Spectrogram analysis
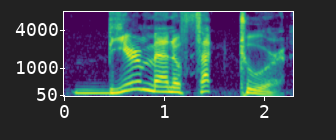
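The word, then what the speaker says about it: Biermanufaktur: Uh, from Albany, Vermont, the Wonder beer manufactur. And I'm going to spell that word so you know why I pronounce it so slowly.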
